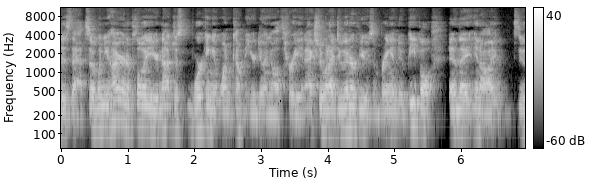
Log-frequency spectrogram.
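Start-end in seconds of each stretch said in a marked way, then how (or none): none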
